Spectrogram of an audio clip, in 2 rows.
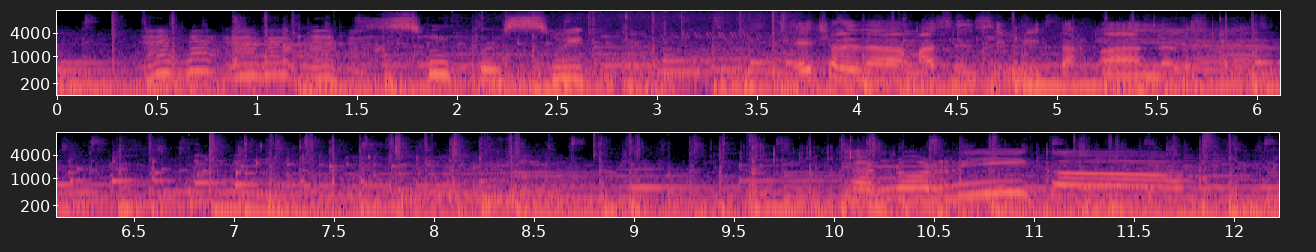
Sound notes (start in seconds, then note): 4.1 speaks Spanish; 10.3 speaks Spanish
